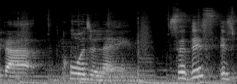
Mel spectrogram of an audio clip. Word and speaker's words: Coeur d'Alene: that sounds lovely doesn't it let's say that Coeur d'Alene so this is pronounced Coeur d'Alene this is from another newsbreak supporter thank you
